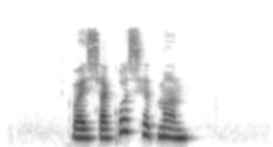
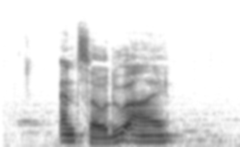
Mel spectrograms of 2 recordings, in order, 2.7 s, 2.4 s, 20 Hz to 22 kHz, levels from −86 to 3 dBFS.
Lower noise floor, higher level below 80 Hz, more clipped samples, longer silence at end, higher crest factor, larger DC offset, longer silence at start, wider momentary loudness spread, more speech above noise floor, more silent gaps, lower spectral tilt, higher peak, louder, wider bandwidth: first, -73 dBFS vs -59 dBFS; second, -78 dBFS vs -62 dBFS; neither; first, 0.85 s vs 0.7 s; about the same, 20 dB vs 18 dB; neither; about the same, 0.7 s vs 0.6 s; about the same, 6 LU vs 8 LU; first, 51 dB vs 38 dB; neither; about the same, -5 dB/octave vs -4.5 dB/octave; about the same, -6 dBFS vs -6 dBFS; about the same, -23 LUFS vs -21 LUFS; about the same, 11.5 kHz vs 12.5 kHz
